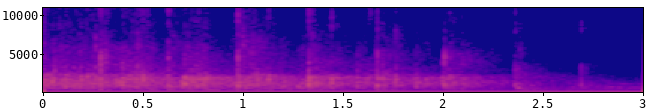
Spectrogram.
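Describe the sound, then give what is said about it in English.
An audience claps together in a steady, dense patter of many hands, fairly soft overall, continuing for about three seconds with no voices over it, applauding to show they enjoyed a series on 1 Corinthians. “How many of you, by way of just applauding, how many of you enjoyed this series in 1 Corinthians?”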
